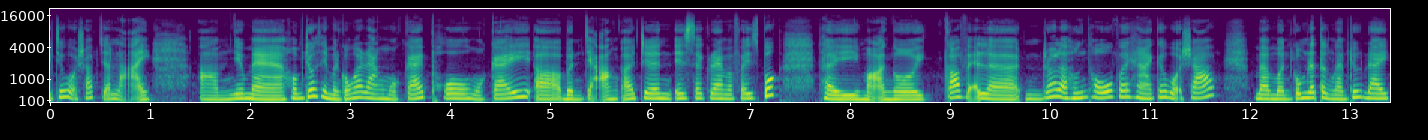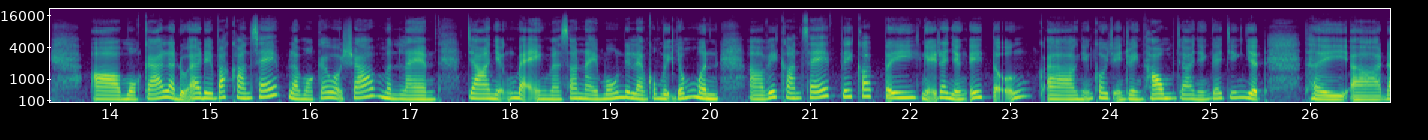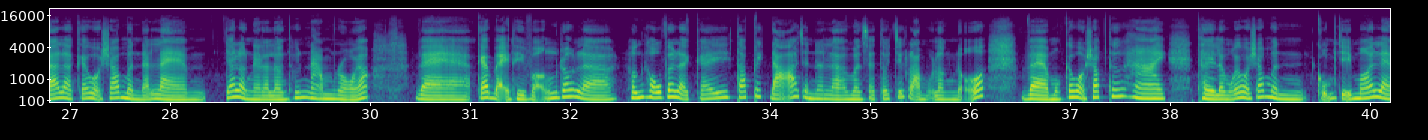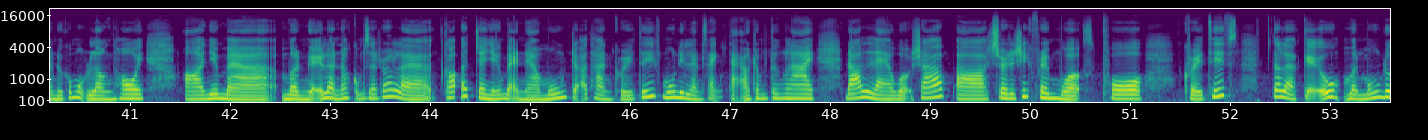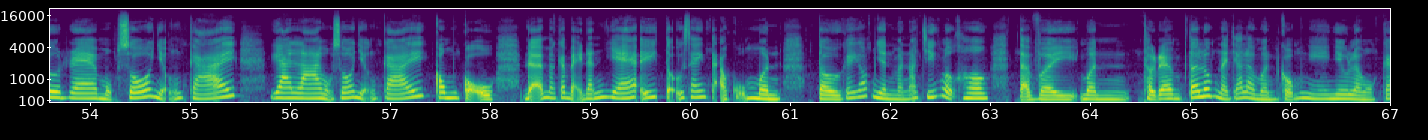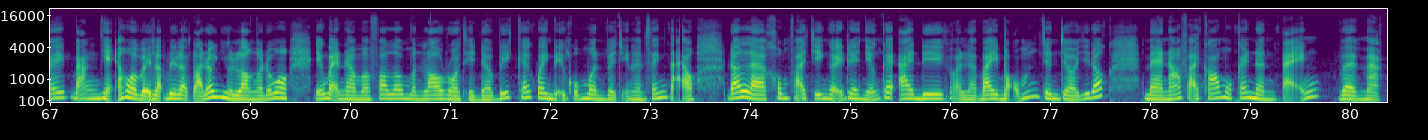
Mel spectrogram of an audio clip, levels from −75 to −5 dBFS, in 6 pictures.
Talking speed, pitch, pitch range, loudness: 235 wpm, 195 Hz, 170-230 Hz, -16 LUFS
